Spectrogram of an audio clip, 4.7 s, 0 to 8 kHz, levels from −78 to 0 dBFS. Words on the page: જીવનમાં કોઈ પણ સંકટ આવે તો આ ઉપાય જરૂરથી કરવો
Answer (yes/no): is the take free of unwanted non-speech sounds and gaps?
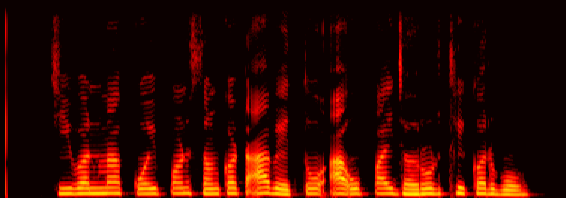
yes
